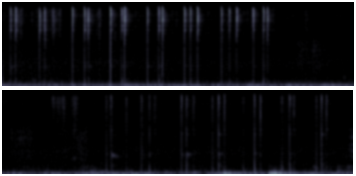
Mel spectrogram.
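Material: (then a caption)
Metal. A Glade aerosol spray can, a hollow metal cylinder with a plastic cap, is briefly moved or turned, then tapped and scratched on its metal base and side with long nails. Sharp, bright clicks come in a quick run for the first four seconds, followed by quieter rubbing and scratching with scattered taps. The hits are dry and die away at once, with no ringing.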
